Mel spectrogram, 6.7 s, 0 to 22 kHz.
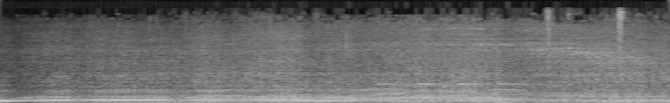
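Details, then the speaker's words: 2020 Duramax L5P diesel compound-turbo truck, pull after turbo vane relearn, still going into reduced engine power: deep wavering rumble, boost sound surging unevenly, vane position fluctuating (125, 40, 125); erratic turbo vanes under acceleration, cause unconfirmed. "and do the exact same thing just like i thought i could tell from driving it the veins sound a little bit wonky so i guess it's back to the drawing board the vein position is just all over the place"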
